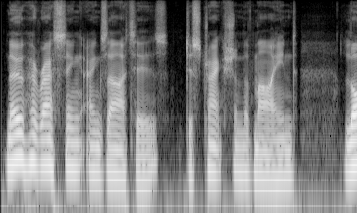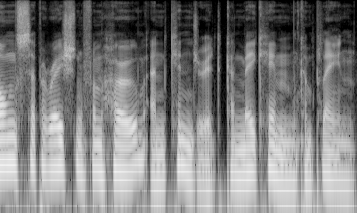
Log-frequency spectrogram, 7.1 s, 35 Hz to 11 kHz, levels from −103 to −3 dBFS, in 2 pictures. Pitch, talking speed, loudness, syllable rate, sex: 100 Hz, 135 wpm, -21 LUFS, 4.3 syllables/s, male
